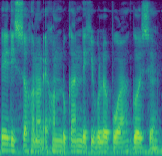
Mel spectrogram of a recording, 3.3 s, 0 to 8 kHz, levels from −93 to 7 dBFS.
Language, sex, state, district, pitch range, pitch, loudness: Assamese, male, Assam, Sonitpur, 90-105 Hz, 95 Hz, -15 LUFS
